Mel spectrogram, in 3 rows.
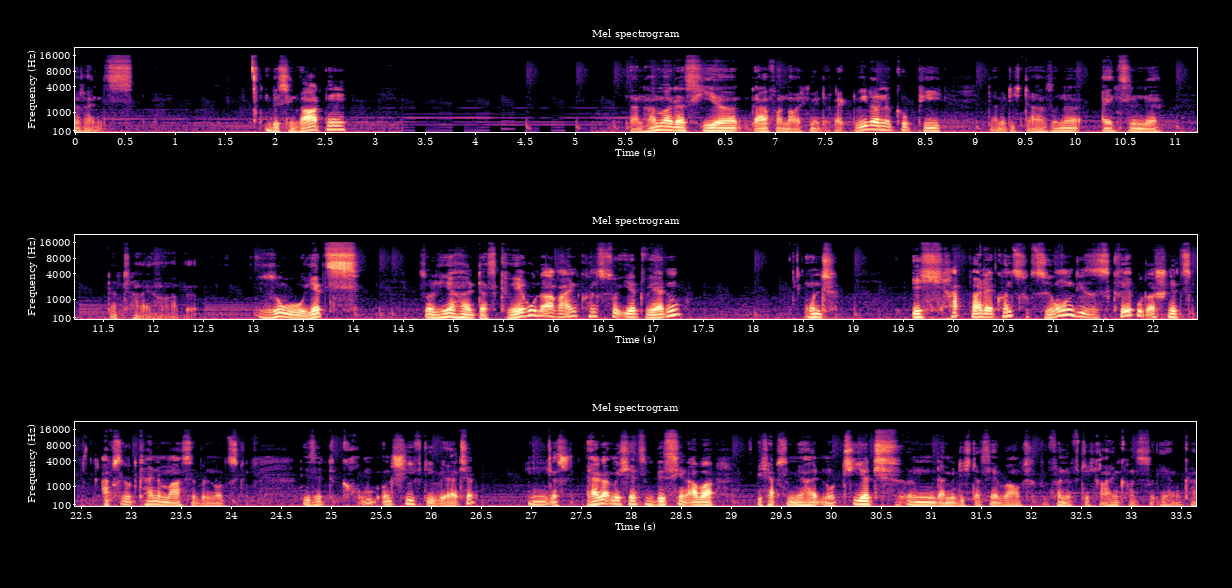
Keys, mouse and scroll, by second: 0.0 click, 3.9 click, 4.1 space, 4.3 middle click, 5.1 click, 6.9 click, 9.9 click, 10.5 scroll down 2, 11.3 click, 13.7-14.3 scroll up 4, 14.6-15.8 drag, 17.7-18.7 drag, 19.5 click, 20.7 shift+click, 21.5 shift+click, 27.1-28.3 drag.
